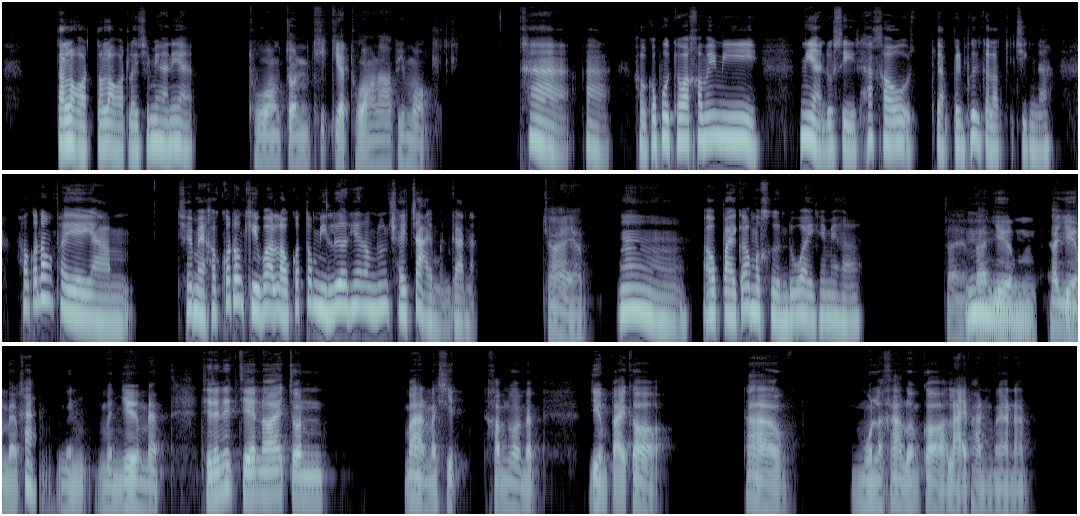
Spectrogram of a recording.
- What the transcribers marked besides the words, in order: other noise
- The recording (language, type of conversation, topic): Thai, unstructured, เพื่อนที่ดีมีผลต่อชีวิตคุณอย่างไรบ้าง?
